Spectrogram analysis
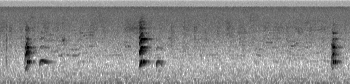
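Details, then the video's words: Domestic cat giving short, clipped, bark-like calls, three abrupt harmonic yips spaced a few seconds apart over a quiet indoor background. "Barking Cat"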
